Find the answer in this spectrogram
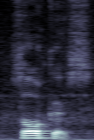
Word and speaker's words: sulcus: uh Groove I guess a suckle not the circle succulus no that's not the right word either uh let me look at it I'm mispronouncing it sulcus yeah I was gonna say I knew what it was but I wasn't seen as sulcus I'm sorry there's a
